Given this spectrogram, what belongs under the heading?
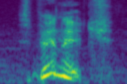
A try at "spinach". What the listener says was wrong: You added a D. No, you're adding like a J or something. A D or a J.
